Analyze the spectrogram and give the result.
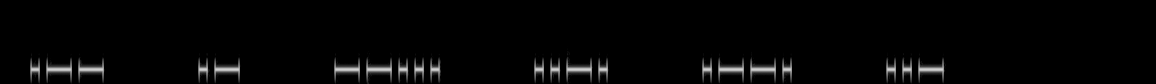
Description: Morse code, heard as a keyed tone, about 15 wpm, spaced as for 7 wpm, 700 Hz. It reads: WA7FPU
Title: USA Call Signs - 6 Characters - 4x Character Spacing - 15wpm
